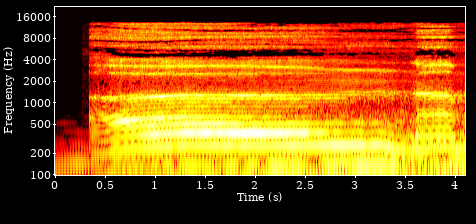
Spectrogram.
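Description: A devotional Hindu mantra chant fades in. One voice holds a long, steady note, then the pitch drops and a new phrase begins near the end, over a low steady drone.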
